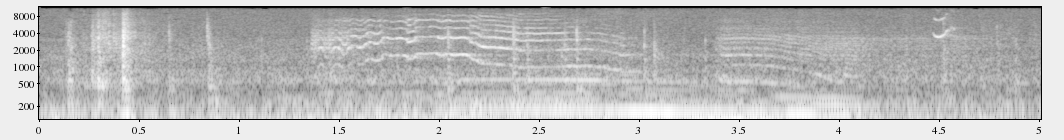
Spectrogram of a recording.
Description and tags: Wooden door gets opened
